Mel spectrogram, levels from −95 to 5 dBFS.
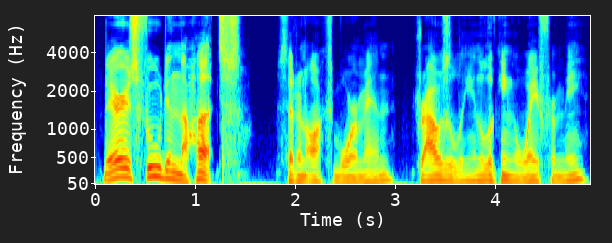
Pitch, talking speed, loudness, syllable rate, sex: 105 Hz, 205 wpm, -19 LUFS, 5.1 syllables/s, male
